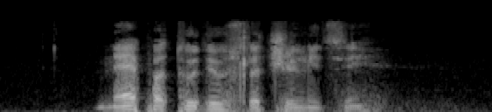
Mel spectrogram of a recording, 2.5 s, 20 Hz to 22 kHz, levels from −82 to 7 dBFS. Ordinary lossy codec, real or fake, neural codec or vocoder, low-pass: AAC, 32 kbps; real; none; 9.9 kHz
